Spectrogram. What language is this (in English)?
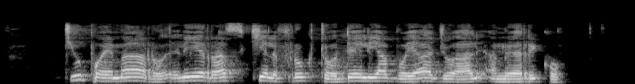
Esperanto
